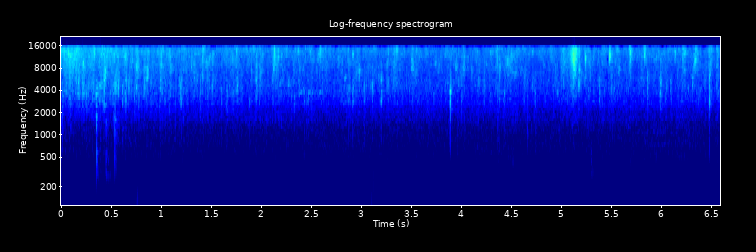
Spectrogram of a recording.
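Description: Egg frying in oil in a wok: a faint, steady sizzle with scattered small pops and crackles.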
